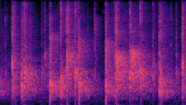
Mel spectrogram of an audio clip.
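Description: A small group of people clapping their hands, several uneven claps a second overlapping.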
